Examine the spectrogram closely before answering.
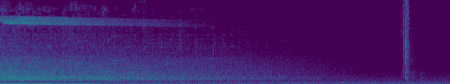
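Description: A short victory jingle plays and fades.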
